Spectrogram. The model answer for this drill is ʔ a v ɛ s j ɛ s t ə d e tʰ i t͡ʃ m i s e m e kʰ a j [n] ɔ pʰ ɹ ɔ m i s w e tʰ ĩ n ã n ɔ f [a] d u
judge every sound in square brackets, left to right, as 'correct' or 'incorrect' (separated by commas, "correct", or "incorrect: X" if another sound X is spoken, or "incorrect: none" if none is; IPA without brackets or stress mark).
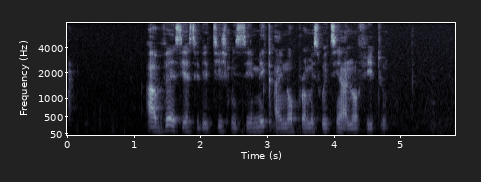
correct, incorrect: i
